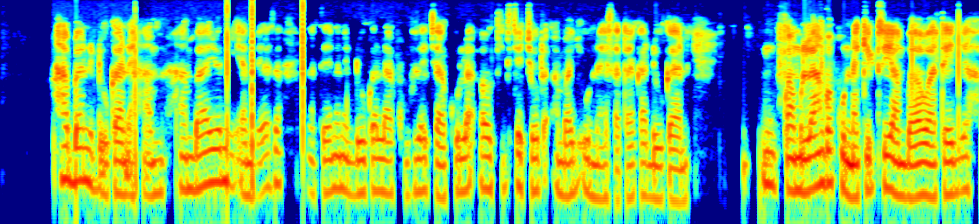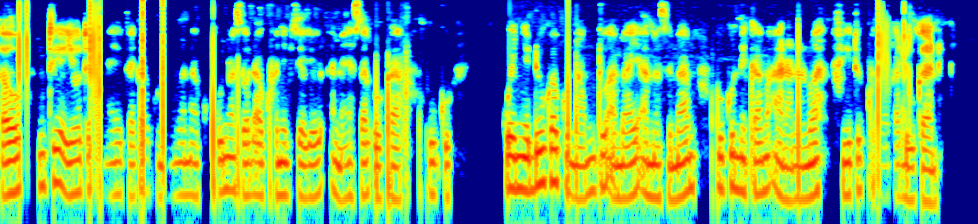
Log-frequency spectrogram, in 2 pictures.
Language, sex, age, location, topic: Swahili, male, 18-24, Nakuru, finance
